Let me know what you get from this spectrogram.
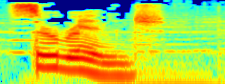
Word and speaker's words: syringe: Syringe.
